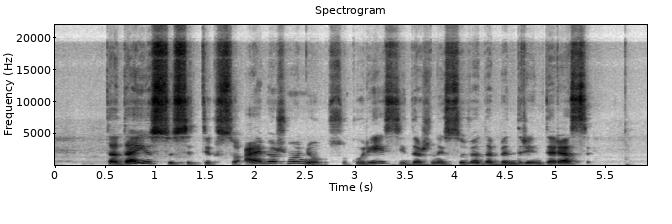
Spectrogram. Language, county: Lithuanian, Vilnius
